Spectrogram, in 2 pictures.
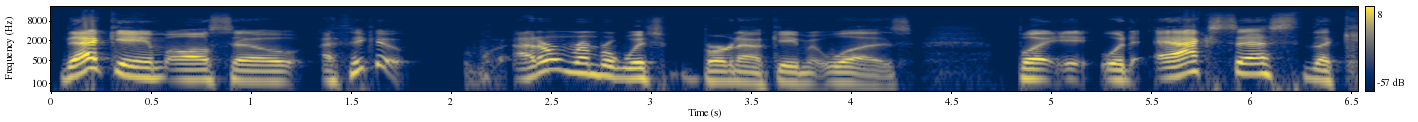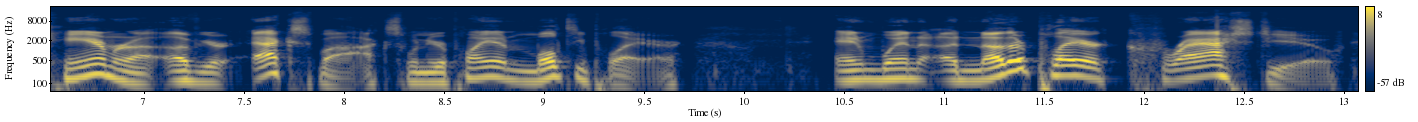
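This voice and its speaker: A man's voice: mid-range voice, wildly swooping pitch, measured pace, bright, forceful tone, no echo, studio quality. An enthusiastic man, chatting casually as a gaming podcast co-host. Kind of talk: casual chat about video games.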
